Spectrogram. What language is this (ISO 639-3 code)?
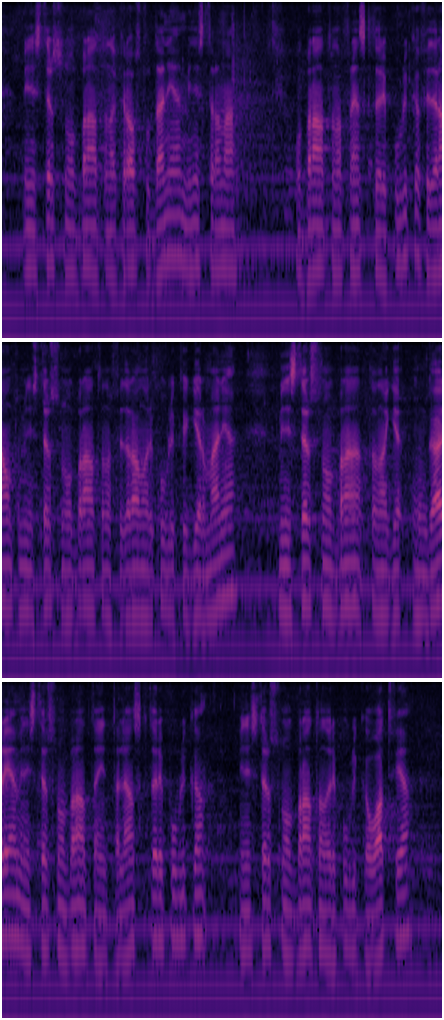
bul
